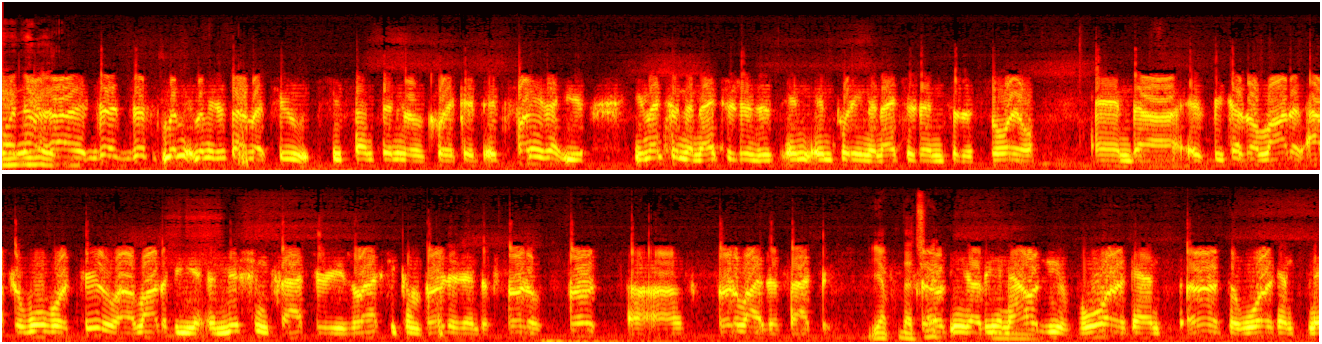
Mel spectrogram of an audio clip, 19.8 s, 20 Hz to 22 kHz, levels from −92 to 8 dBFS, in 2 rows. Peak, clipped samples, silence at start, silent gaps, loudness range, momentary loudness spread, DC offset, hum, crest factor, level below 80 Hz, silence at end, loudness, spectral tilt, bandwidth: -6 dBFS; under 0.1%; 0 s; none; 2 LU; 4 LU; under 0.1%; none; 12 dB; -48 dBFS; 0 s; -17 LUFS; -5 dB/octave; 14 kHz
